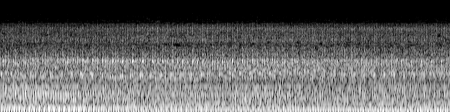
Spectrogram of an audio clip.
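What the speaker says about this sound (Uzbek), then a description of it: "Ekskavatorimiz motori sanab turibdi, mana bu holatda." An excavator's diesel engine idling, a loud, close, perfectly steady low rumble with an even mechanical drone and no change in pace.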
